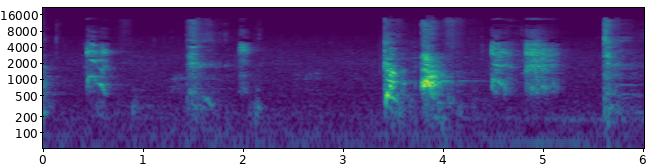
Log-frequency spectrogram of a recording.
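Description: A string of about eight short dog barks and yips, irregularly spaced, with a quicker run of them in the second half.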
